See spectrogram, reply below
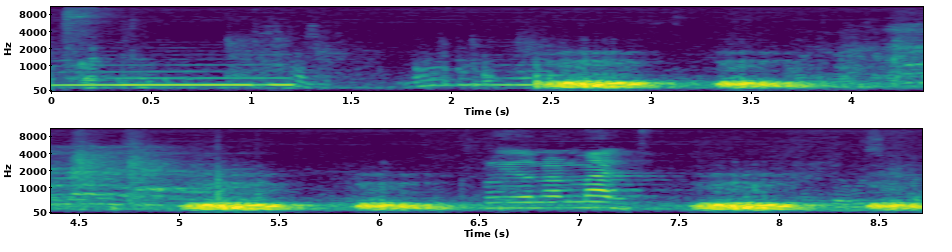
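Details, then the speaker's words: Lung auscultation with wheezes in both inspiration and expiration: musical whistling tones over repeated breath sounds, signaling narrowed airways. "las anteriores eran inspiratorias y espiratorias en los dos tiempos"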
